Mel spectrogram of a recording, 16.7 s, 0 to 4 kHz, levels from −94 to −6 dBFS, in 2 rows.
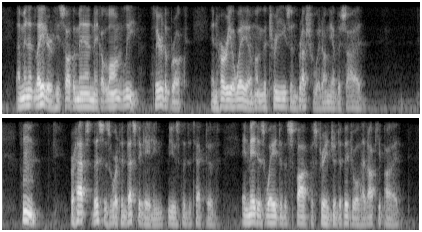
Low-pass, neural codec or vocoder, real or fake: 3.6 kHz; codec, 16 kHz, 0.8 kbps, ZipCodec; fake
